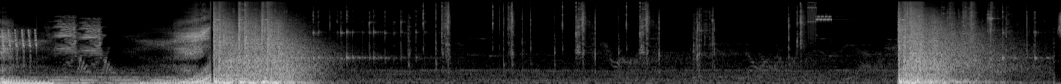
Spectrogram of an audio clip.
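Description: Shotgun blasts in the first-person shooter Syndicate, two loud booming shots several seconds apart with mechanical clicks and rattles of game sounds between them, while a voice talks at the start.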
